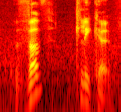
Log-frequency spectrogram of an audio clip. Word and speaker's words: Veuve Clicquot: Veuve Clicquot.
